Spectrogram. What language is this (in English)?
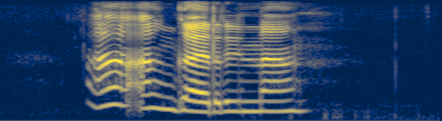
Tsonga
